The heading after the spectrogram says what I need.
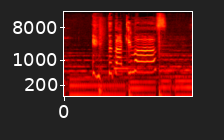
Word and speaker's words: itadakimasu: Itadakimasu! Oh, she pronounced it correctly.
